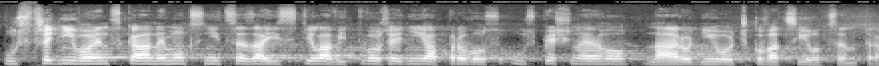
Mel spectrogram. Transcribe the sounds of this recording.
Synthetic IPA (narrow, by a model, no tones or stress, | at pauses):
ʔuːst̪r̝̥ɛdɲiːvo̞jɛnskaːnɛmot͡sɲɪt͡sɛzajɪscɪlavɪt̪vo̞r̝ɛɲiːapɾovo̞suːspjɛʃnɛːɦo̞naːɾod̪ɲiːɦoot͡ʃkovat͡siːɦot͡sɛnt̪ɾa̰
